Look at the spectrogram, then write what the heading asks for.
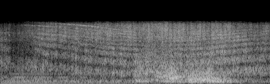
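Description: An airplane engine drones steadily overhead, a broad continuous roar that swells slightly toward the middle before holding level. No one speaks.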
